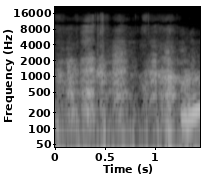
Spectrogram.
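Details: Ten-year-old Golden Retriever named Haku on the way to a field: soft breathy panting, then a short rising whine near the end.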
